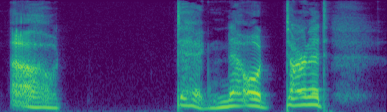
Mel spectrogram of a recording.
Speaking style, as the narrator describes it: moaning

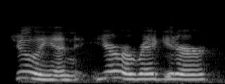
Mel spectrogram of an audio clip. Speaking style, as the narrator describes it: I laughed

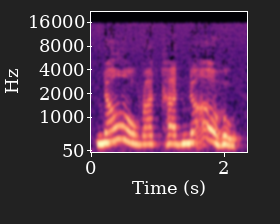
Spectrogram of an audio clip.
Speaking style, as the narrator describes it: cried the others

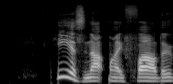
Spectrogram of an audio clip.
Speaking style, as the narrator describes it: the girl replied scornfully

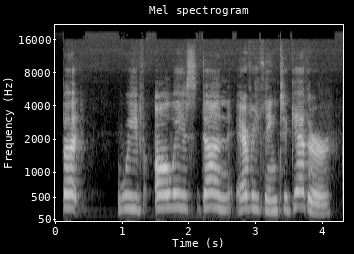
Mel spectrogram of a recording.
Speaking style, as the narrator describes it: I sobbed

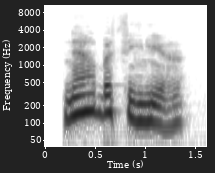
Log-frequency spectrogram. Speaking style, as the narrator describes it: she said kindly

